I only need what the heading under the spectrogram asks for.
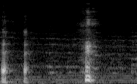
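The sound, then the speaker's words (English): Three short, rough coughs from a man, two quick ones close together and a louder one a moment later, with a faint hum in the background and no speech. “It seems like he's coughing or something.”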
